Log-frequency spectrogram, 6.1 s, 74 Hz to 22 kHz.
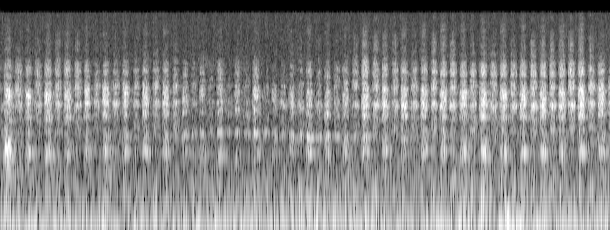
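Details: Shiba Inu named Komugi at home during a pet sitter's house visit in Yaizu, Shizuoka, Japan, 30 September 2018: quick, rhythmic panting, about two and a half breaths per second, steady throughout.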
